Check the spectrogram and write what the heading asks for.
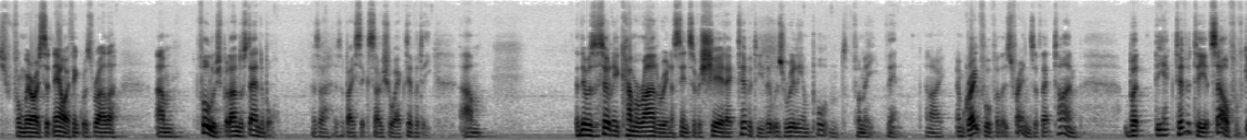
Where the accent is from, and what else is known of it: New Zealand; born or raised there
